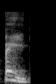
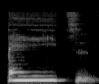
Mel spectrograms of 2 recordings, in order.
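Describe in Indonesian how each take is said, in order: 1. Suku kata pertama memiliki nada turun. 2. Suku kata pertama memiliki nada tinggi datar.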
